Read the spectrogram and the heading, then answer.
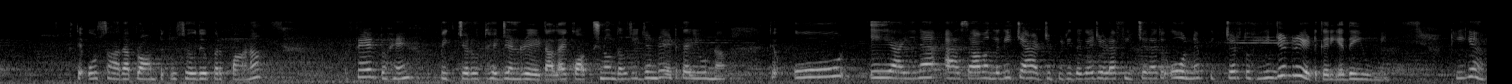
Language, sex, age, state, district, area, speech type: Dogri, female, 18-30, Jammu and Kashmir, Jammu, rural, spontaneous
